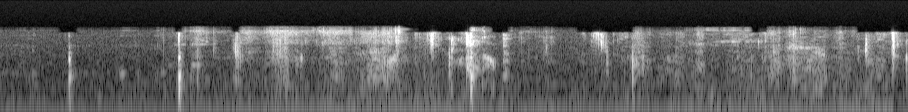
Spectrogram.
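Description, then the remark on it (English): Someone takes a second sip of wine to taste it: quiet wet slurps, lip smacks and a sniff or two, scattered over several seconds with no talking. “Do a second sip.”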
